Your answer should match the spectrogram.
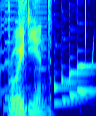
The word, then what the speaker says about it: Freudian: Is it like Freudian or Freuden? Or am I completely wrong? Because I've seen it written several times, but... Freudian. Okay, there you go, thank you. I had a Freudian slip when I was playing Twilight Princess.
